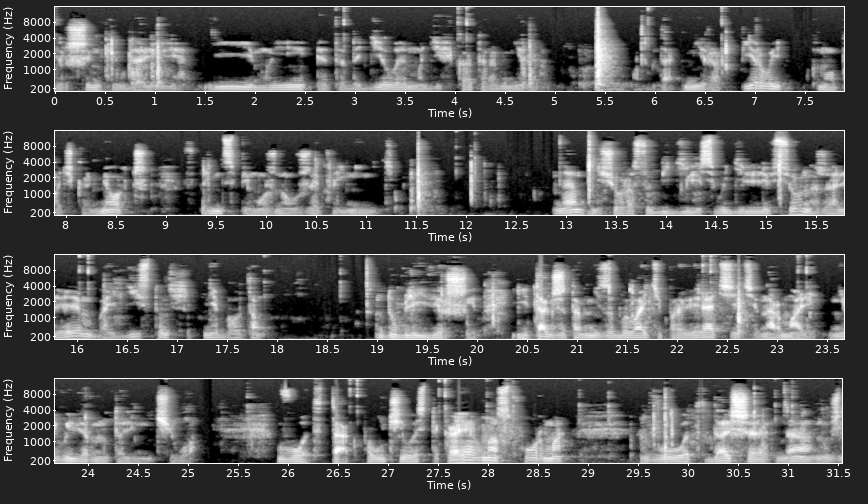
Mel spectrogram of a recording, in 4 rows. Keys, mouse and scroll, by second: 0.6 Tab, 2.8-4.1 drag, 5.9-6.6 drag, 10.5 ctrl+a, 11.8 middle drag, 12.1 Tab, 13.2 a, 15.1 m, 17.8 middle click, 20.4 Tab, 21.5 shift+z, 22.3-23.6 drag, 24.7-25.5 middle drag, 26.6-27.7 drag, 27.9 middle drag, 28.8-29.2 middle drag, 29.6 KP_1, 30.8 shift+middle drag.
